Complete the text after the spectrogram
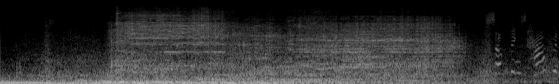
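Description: A heavy blast roars with a deep rumble and slowly fades.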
